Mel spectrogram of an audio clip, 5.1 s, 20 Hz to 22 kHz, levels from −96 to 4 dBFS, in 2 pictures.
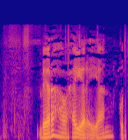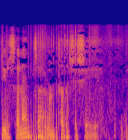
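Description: Speech throughout sounds hissy and grainy, with nothing above 10.6 kHz and roughened, smeared treble, likely from heavy Vorbis compression at a low bitrate, around 33 kbps.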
